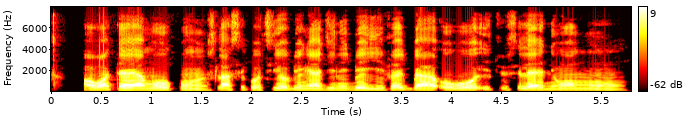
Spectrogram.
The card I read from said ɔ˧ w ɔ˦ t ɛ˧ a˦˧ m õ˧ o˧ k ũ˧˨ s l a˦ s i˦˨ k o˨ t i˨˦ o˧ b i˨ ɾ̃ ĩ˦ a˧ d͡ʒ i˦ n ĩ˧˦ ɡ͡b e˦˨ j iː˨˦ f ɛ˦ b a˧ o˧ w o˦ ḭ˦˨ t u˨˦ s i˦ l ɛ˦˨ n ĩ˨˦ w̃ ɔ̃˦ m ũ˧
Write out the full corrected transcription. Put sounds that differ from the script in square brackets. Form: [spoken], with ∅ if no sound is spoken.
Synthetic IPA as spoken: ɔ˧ w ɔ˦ t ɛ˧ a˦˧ m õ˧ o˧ k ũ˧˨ s l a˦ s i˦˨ k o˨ t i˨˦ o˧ b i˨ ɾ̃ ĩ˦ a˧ d͡ʒ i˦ n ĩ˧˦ ɡ͡b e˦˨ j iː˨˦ f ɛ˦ [ɡ͡b] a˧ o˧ w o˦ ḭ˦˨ t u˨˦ s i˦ l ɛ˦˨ n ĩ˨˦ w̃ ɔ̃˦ m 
